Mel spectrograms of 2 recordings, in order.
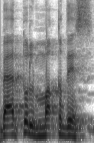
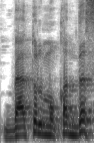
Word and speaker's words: بیت المقدس: यह भी कहा कि ये मक़दिस लफ्ज़ है, मुक़द्दस नहीं है। ये लफ्ज़ है बैतुल मक़दिस, बैतुल मुक़द्दस लफ्ज़ नहीं है, बैतुल मक़दिस इसकी ट्रू प्रोनाउंसिएशन है।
